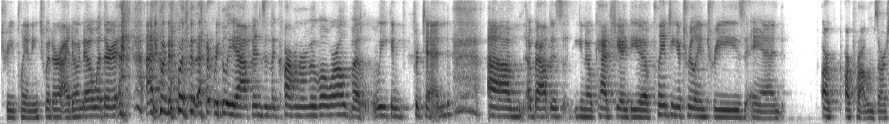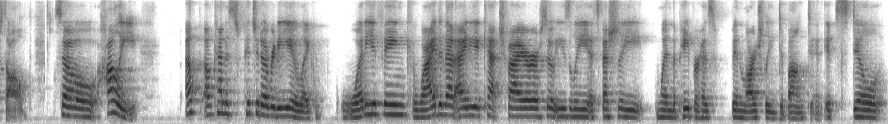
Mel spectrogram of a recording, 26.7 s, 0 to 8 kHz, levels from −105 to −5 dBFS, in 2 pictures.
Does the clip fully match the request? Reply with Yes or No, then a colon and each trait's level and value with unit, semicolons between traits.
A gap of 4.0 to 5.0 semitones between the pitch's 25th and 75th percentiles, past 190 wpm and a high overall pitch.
No: average, 4.4 semitones; average, 170 wpm; high, 195 Hz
